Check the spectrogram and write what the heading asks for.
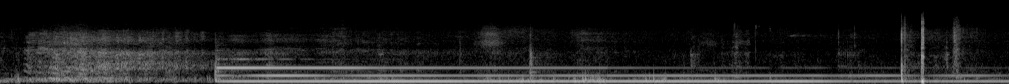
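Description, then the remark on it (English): A meditation bell is struck once, its steady, ringing tone with layered overtones sustaining for several seconds over faint background chatter and a few soft knocks. “Oh, ring a bell. Okay.”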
